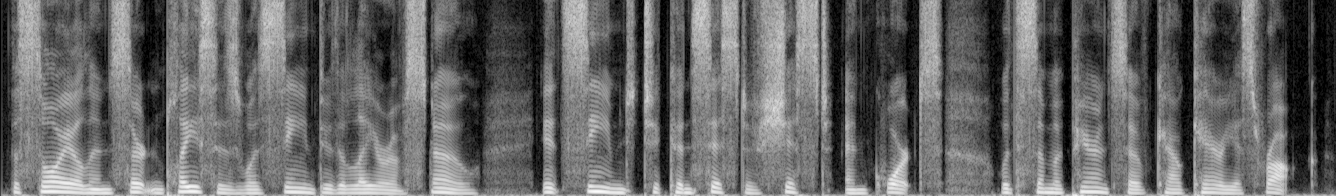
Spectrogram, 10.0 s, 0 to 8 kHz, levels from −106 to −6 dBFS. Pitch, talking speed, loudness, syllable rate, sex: 155 Hz, 155 wpm, -18 LUFS, 4.0 syllables/s, female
